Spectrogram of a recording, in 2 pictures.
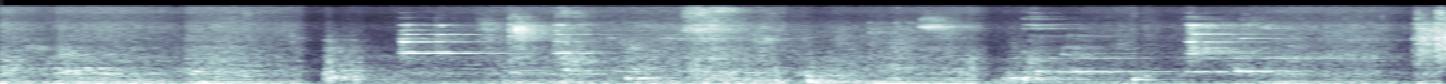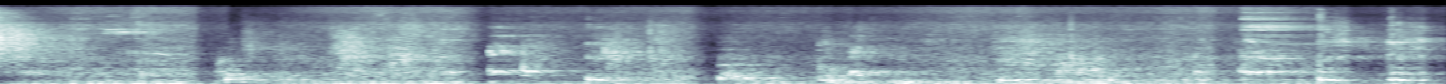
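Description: Wine glasses clinking and being set down on tables: several short glassy rings with a few dull knocks, over the murmur of a roomful of tasters.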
